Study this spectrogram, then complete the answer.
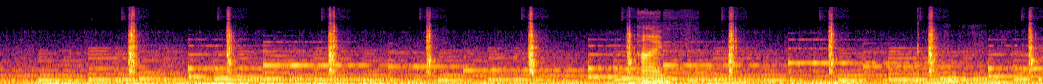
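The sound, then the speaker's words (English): A clock ticks loudly and steadily, one sharp click roughly every second, continuing throughout over a low, murmuring background of voices and hum. “You know how hard it is to sleep with a loud ass clock just ticking in your ear holes?”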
